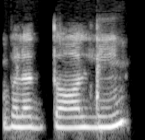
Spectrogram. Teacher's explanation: And apart from that, here, waladdaleen, here we have madde kabir, so you need to prolong it for at least 4 seconds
